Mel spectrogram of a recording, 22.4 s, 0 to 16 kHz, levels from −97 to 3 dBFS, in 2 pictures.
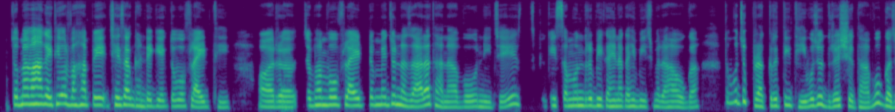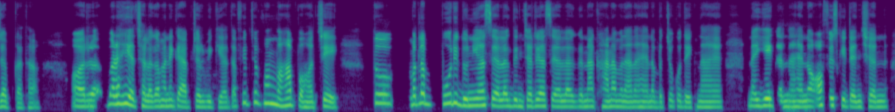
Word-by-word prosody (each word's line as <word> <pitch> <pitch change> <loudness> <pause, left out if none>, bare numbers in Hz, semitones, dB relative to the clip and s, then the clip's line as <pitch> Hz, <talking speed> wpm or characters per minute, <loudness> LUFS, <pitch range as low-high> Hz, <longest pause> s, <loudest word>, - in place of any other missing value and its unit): तो 255 - +1
मैं 270 +2 +4
वहाँ 275 0 +9
गई 260 -2 +6
थी 280 - 0
और 275 - +3
वहाँ 245 0 +2
पे 245 -1 +4
6-7 245 0 +3
घंटे 210 -2 -2
की 200 0 -2
एक 195 0 -5
तो 200 - -4
वो 205 - -2
फ्लाइट 180 -3 0
थी 170 -1 -9 0.4
और 180 -1 0 0.4
जब 225 +1 -3
हम 245 -1 +3
वो 245 0 +3
फ्लाइट 230 0 +1
में 250 0 0
जो 275 - 0
नज़ारा 215 -1 +3
था 205 - -2
ना 175 0 -4
वो 180 +1 -2
नीचे 175 0 -5 0.2
स - - -19 0.2
क्योंकि 225 +3 -7
समुद्र 220 +1 0
भी 220 +1 +1
कहीं 200 -2 -1
न 200 - -2
कहीं 195 0 -2
बीच 195 0 -6
में 195 - -5
रहा 180 0 -4
होगा। 170 0 -5 0.3
तो 325 - -10
वो 350 - -3
जो 360 - +2
प्रकृति 215 +3 -1
थी 175 -1 -1
वो 215 - +1
जो 265 +4 +1
दृश्य 205 +1 0
था 165 -1 -3
वो 310 +3 0
ग़ज़ब 195 - -1
का 155 -2 -7
था। 155 +2 -10 0.4
और 195 -1 +3 0.3
बड़ा 275 0 +6
ही 285 -1 +6
अच्छा 210 -1 0
लगा 190 +1 +1
मैंने 200 +1 0
कैप्चर 180 -1 -1
भी 180 0 -2
किया 170 0 -5
था 170 - -8
फिर 320 - -4
जब 325 -3 -2
हम 290 -2 +5
वहाँ 235 +1 +4
पहुँचे 175 -1 0 0.4
तो 300 -1 +1 0.2
मतलब 270 -1 +3
पूरी 305 +2 +3
दुनिया 225 0 +4
से 230 -2 +1
अलग 205 0 +2
दिनचर्या 205 0 +1
से 200 - -3
अलग 185 -1 -1
ना 195 - 0
खाना 195 0 -1
बनाना 180 -2 -2
है 180 0 -2
ना 180 - -3
बच्चों 175 +3 -7
को 190 - -7
देखना 175 +1 -3
है 175 0 -3 0.3
ना 210 - -2
ये 220 +2 +6
करना 185 0 -2
है 185 - +1
ना 190 +1 +1
ऑफ़िस 235 -1 0
की 210 - -1
टेंशन 180 0 -1
200 Hz, 250 wpm, -24 LUFS, 180-235 Hz, 0.4 s, वहाँ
